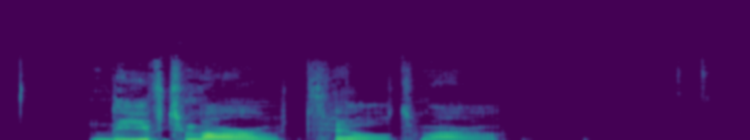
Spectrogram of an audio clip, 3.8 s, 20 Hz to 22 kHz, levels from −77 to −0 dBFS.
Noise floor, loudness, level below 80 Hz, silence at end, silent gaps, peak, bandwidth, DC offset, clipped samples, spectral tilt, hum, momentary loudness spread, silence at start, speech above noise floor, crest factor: -74 dBFS; -28 LUFS; -66 dBFS; 1.25 s; none; -10 dBFS; 13 kHz; under 0.1%; under 0.1%; -5 dB/octave; none; 17 LU; 0.45 s; 47 dB; 20 dB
